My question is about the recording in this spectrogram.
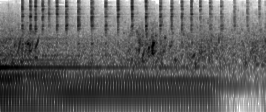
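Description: Cartoon sound effect of rapid ratchet-like clicking, many clicks a second and fading away over about a second and a half, for a spider scuttling off; a held music chord dies away under it.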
